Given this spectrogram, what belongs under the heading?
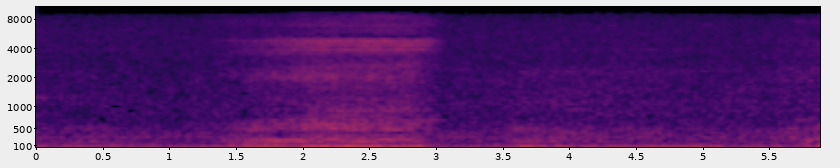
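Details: Single low, rumbling, vibrating snore on inspiration against quiet room noise, followed by quieter breathing; snoring recorded with the SnoreLab smartphone app.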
